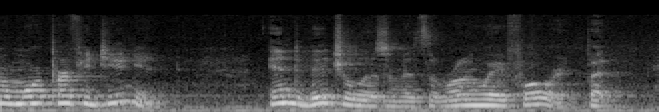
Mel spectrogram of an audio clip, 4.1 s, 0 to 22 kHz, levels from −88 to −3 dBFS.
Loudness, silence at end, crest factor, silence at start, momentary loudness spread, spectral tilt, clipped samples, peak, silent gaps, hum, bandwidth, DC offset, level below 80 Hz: -27 LUFS; 0 s; 14 dB; 0 s; 17 LU; -7.5 dB/octave; under 0.1%; -12 dBFS; none; none; 13.5 kHz; under 0.1%; -44 dBFS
